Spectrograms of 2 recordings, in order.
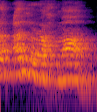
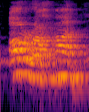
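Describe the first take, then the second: First: अल रहमान with the lam said aloud, al then rahmaan; wrong reading. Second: और रहमान read as one joined word, ar-rahmaan, lam silent; correct reading. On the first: Teacher showing pupils the mistaken reading, lam pronounced. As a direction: separate अल from रहमान and sound the l. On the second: Teacher showing pupils the right reading, lam silent. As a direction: sun letter swallows the lam in और रहमान. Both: Shown as a demonstration. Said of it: "हम लोगों ने इस तरह नहीं बोला".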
